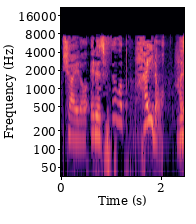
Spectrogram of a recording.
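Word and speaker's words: Chytil: It's not Cheidel. It is not Cheidel. It is Philip Heidel. The Heidel. C is silent. Heedle, I think. I thought it was Heidel. Heedle. Heidel. He is. The C is silent.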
